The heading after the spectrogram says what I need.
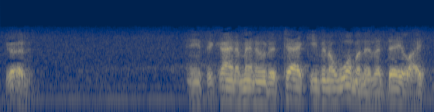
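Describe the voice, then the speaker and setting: An actor playing a salty, wry, grumbling cavalry sergeant in a 1950s radio western, talking in a folksy way. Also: male voice, lowish voice, fairly even intonation, brisk, lightly acted. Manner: folksy, griping. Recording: muffled, hissy old-time radio recording.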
